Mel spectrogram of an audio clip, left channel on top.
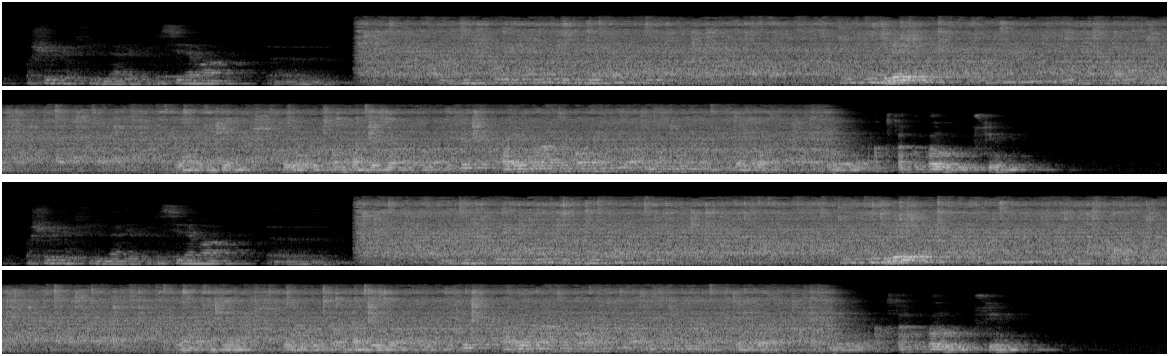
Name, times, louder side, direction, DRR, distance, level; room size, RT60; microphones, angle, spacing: voice 1, 0.2-2.2 2.6-3.3 4.3-7.3 8.4-11.7, equal, 25° right, -10 dB, 0.7 m, -34 dB
sound 1, 1.5-2.2 3.1-4.2 5.0-7.1 8.4-10.2 10.8-12.1 12.4-17.1, equal, 5° left, 0.8 m, -42 dB
sound 2, 3.5-20.0, right 1 dB, 60° right, 0.7 m, -24 dB
voice 2, 8.8-9.1 13.4-19.3 19.9-20.3 20.6-21.8, left 1 dB, 55° left, 1 dB, 0.4 m, -26 dB
2.7 x 2.1 x 2.5 m, 1.2 s
head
